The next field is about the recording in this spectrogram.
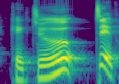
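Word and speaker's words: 객줏집: 발음해줘요. 시작. 객주집. 원래부터 된소리가 첨가된 사인수련사이고 표준어입니다. 시옷표기가 들어가죠.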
